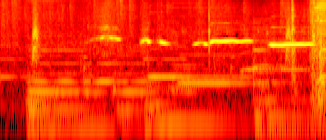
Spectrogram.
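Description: A cartoon character whistling a few short, slightly sliding notes, starting about a third of the way in. Under it, background music holds low sustained notes.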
